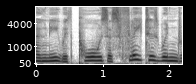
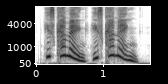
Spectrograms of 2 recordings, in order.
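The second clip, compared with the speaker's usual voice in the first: shrill, very high-pitched loud shouting; 11 semitones higher, 3 dB louder than usual. Susanna suddenly calls out to Princess Crystal, shouting. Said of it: "Susanna shouted".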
